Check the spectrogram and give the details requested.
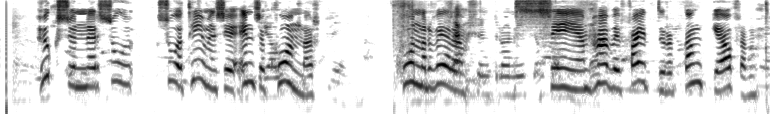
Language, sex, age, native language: Icelandic, male, 18-19, Icelandic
